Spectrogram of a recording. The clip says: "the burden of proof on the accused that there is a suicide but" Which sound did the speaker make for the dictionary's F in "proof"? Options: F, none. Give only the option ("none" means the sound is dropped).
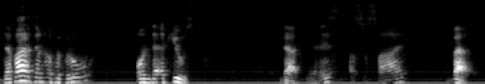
none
